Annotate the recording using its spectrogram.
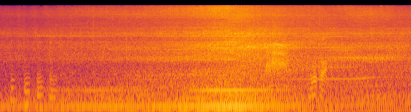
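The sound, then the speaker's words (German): A school bus engine rumbles closer from behind on a street, swelling to a loud peak midway before easing off slightly, with brief bits of talking over the steady traffic noise. “Da hinten kommt übrigens ein Schulbus.”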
